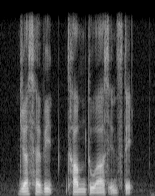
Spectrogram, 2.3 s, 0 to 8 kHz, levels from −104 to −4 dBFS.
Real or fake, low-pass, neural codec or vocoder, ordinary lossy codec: real; 7.2 kHz; none; none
